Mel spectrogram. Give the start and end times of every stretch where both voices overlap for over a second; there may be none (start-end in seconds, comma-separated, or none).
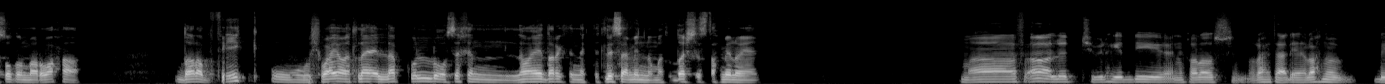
none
